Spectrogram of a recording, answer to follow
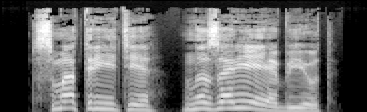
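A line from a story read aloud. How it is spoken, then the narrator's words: Shouted. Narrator (Russian): кто-то крикнул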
